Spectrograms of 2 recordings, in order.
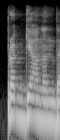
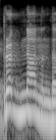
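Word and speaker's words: Praggnanandhaa: He's like, why do you keep on saying Pragyananda and not Pragnananda? It's because Pragyananda rolls off the tongue easily. I know it's a slight mispronunciation, but doesn't everyone say Pragyananda?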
